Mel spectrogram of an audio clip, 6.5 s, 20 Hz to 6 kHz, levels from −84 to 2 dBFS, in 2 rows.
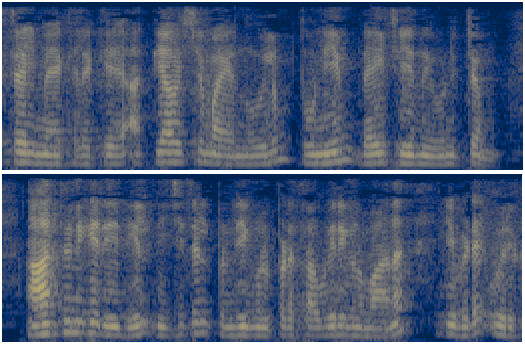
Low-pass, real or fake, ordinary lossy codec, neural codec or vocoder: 5.4 kHz; real; AAC, 24 kbps; none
